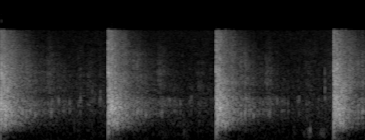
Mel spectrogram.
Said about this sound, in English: Now you're going to walk and shoot.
